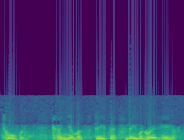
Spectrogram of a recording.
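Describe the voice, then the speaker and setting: An actor in a 1970s radio drama playing an excitable, cajoling sidekick who believes in fate, with a theatrical delivery. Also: male voice, on the high side, moderate pace, lightly acted. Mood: excited, hushed. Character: excitable, coaxing, fate-believing male sidekick, a wily talker. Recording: dull, noisy old radio broadcast recording.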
